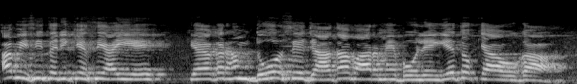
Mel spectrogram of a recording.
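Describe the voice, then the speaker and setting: A male English teacher giving a grammar lesson, who spells and repeats words slowly syllable by syllable and addresses listeners as friends. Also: very high voice, steady tone, sharp tone. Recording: echoey room with long reverb, faint noise.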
